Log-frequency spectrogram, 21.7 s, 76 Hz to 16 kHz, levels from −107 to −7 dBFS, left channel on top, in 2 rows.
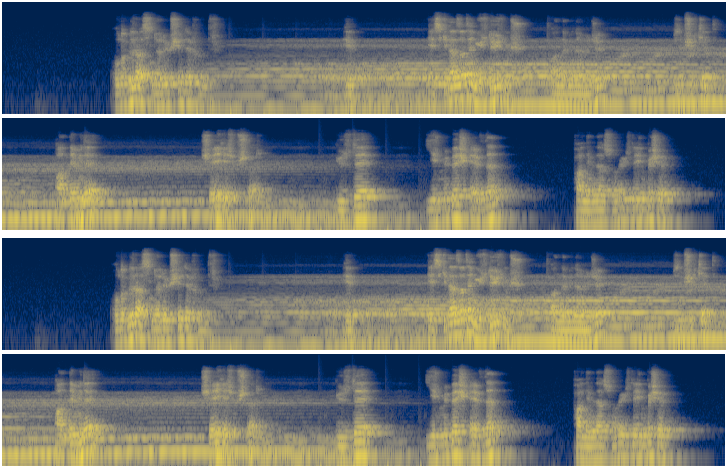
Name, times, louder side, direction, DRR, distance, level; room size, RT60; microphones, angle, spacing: voice 1, 1.7-3.2 5.1-5.3 6.4-7.8 8.2-9.0 10.0-10.6 11.7-12.3 13.8-14.7 15.9-16.4 17.2-18.3 19.4-20.8, right 1 dB, 35° right, -3 dB, 0.4 m, -26 dB
Singing, 2.9-17.6, right 1 dB, 15° right, 0.9 m, -31 dB
2.6 x 2.6 x 2.2 m, 0.66 s
head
